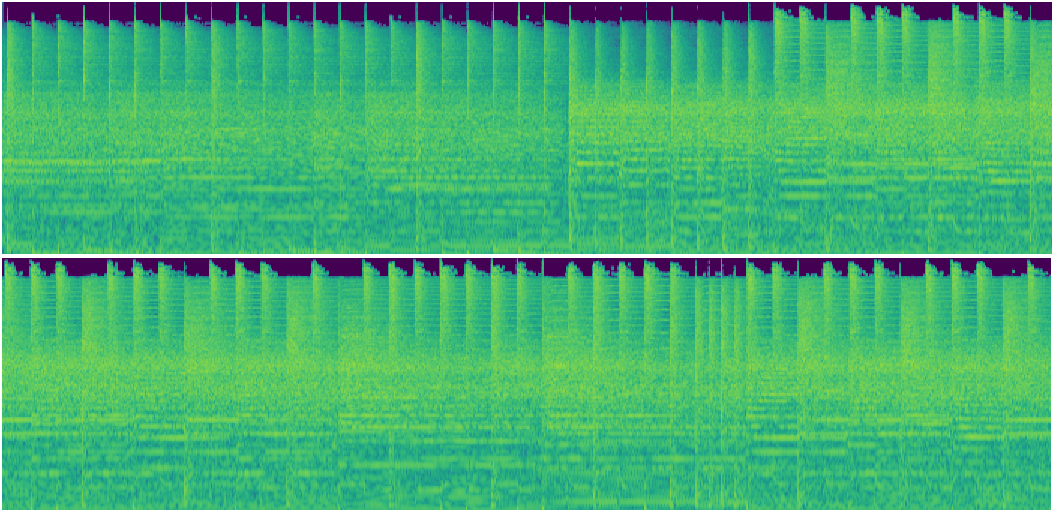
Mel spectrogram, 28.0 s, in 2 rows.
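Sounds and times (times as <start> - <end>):
rock guitar backing track: 0.0 - 27.9.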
